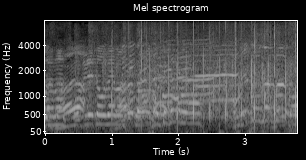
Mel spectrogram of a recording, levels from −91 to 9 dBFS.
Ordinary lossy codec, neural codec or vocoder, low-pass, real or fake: none; none; none; real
